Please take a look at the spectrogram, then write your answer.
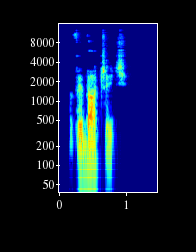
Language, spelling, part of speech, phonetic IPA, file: Polish, wybaczyć, verb, [vɨˈbat͡ʃɨt͡ɕ], Pl-wybaczyć.ogg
